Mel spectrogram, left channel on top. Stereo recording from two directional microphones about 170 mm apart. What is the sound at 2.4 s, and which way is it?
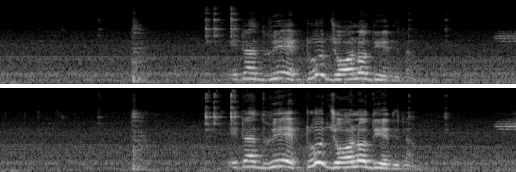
Speech, 90° right.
